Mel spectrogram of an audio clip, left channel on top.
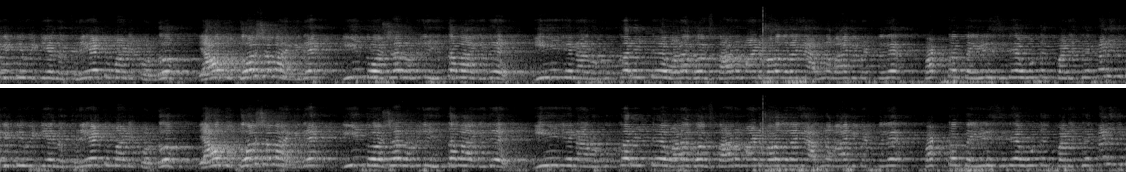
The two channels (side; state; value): both; normal; correlation 0.19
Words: ಕ್ರಿಯೇಟ್ ಮಾಡಿಕೊಂಡು ಯಾವುದು ದೋಷವಾಗಿದೆ, ಈ ದೋಷ ನಮಗೆ ಹಿತವಾಗಿದೆ, ಹೀಗೆ ನಾನು ಕುಕ್ಕರ್ ಇಟ್ಟೆ, ಒಳಗೊಂದು ಸ್ನಾನ ಮಾಡಿ ಬರೋದ್ರಾಗೆ ಅನ್ನವಾಗಿ ಬಿಡ್ತದೆ, ಪಟ್ಟಂತ ಇಳಿಸಿದೆ, ಊಟಕ್ಕೆ ಬಡಿಸಿದೆ,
